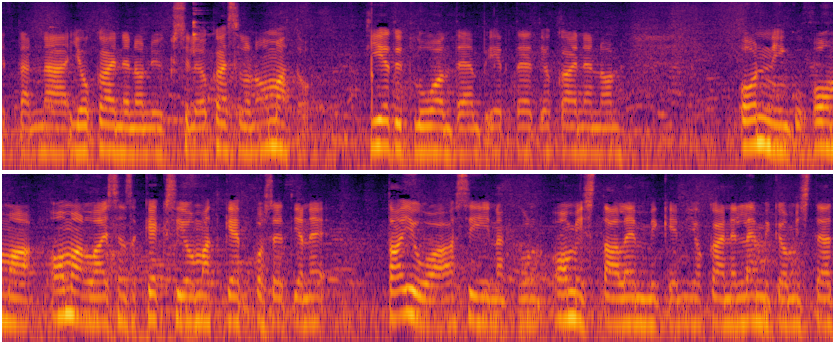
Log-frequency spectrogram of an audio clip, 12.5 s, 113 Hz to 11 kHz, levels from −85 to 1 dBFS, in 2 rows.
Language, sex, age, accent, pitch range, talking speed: Finnish, female, 20-39, native, 185-205 Hz, 140 wpm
